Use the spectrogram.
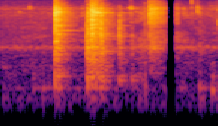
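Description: A utensil scrapes and knocks against a pan while kozhukattai flour dough is stirred continuously, three or four loud scraping strokes with brief pauses between.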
